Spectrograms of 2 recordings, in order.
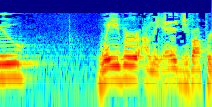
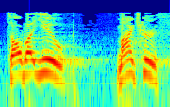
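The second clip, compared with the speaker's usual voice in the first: higher, louder, smug self-help voice; mock trendy voice; mocking the culture; 3 semitones higher, 4 dB louder than usual. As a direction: lampoon the you-do-you slogan. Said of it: "our culture is saying".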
